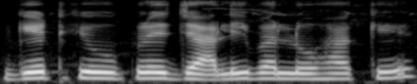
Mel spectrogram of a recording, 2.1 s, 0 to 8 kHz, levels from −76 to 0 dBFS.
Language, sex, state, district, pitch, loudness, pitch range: Bhojpuri, female, Jharkhand, Palamu, 205 Hz, -15 LUFS, 195-215 Hz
